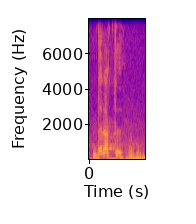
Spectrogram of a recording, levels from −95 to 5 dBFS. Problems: constant background noise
